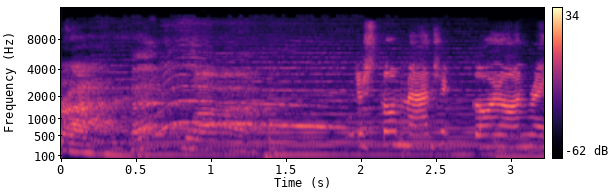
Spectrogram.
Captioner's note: people cheering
